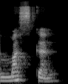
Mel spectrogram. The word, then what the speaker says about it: Maskan: pronounce it uh the the right pronunciation is uh maskan so muskan is derived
